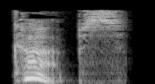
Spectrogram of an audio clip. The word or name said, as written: copse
